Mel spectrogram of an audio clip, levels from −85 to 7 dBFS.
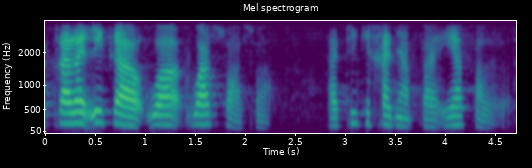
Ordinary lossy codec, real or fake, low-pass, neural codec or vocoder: Opus, 64 kbps; fake; 3.6 kHz; codec, 16 kHz, 4 kbps, FreqCodec, larger model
